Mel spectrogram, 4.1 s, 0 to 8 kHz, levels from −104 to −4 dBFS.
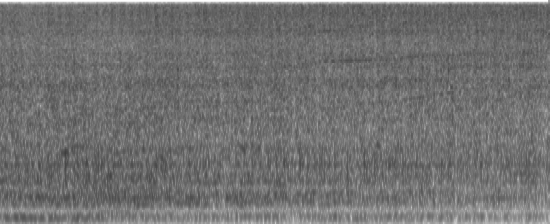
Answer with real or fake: real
